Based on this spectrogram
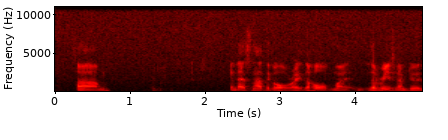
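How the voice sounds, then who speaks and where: Noticeable background noise sits behind a man's speech. He talks at a fairly quick pace with lively intonation. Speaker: YouTuber and real estate investor. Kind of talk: casual vlog monologue. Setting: at home on the couch. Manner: halting, many filler words.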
